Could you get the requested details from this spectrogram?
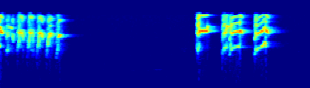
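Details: Quick chattering burst of six or seven rasping high chirps from caged rosy-faced lovebirds, five kept by a window in winter, then silence and three more squealing notes.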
